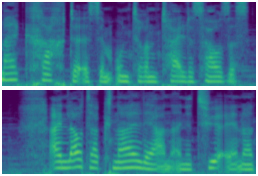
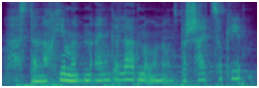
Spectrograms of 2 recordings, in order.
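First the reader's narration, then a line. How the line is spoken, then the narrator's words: Hissed. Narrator (German): zischte Charlotte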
